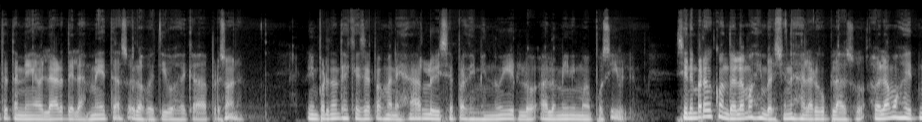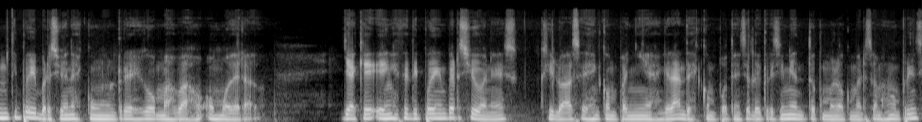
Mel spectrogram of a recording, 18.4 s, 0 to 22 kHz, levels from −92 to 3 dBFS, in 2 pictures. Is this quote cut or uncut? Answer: cut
